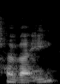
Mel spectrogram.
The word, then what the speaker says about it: Hawaii: raised in Hawaii, which I've learned on TikTok is pronounced Hawaii.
